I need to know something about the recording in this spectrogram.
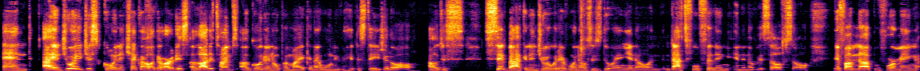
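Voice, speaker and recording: A woman's voice: sits low, flat delivery, normal speed. A woman from New York and Jamaica speaking as an interview guest, earnest and reflective, often repeating phrases as she thinks aloud. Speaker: interview guest, performing artist.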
